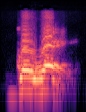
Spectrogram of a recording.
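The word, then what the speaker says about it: Gorée: river was called synagogue now so the french pronunciation is gorey okay go away there's the accent over the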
